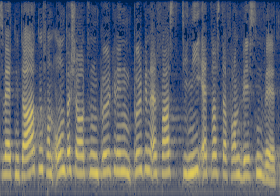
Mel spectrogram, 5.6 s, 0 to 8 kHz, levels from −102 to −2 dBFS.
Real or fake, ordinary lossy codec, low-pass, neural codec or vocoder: real; none; none; none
